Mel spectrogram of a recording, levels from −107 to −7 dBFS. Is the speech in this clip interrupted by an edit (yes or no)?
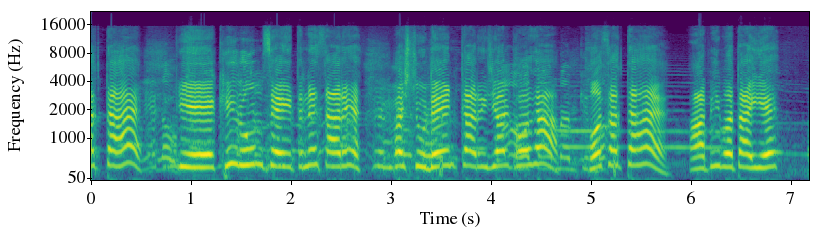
no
